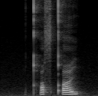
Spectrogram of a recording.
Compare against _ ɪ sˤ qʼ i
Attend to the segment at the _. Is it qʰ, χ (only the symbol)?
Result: qʰ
